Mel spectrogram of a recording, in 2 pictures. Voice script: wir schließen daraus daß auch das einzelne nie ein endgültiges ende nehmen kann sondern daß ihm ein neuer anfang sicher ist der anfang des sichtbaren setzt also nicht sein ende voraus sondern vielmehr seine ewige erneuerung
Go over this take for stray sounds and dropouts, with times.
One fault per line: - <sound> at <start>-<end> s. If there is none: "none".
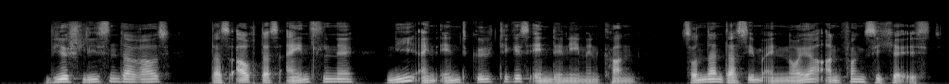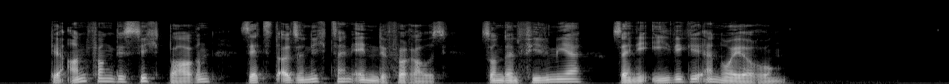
none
